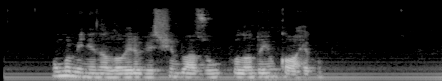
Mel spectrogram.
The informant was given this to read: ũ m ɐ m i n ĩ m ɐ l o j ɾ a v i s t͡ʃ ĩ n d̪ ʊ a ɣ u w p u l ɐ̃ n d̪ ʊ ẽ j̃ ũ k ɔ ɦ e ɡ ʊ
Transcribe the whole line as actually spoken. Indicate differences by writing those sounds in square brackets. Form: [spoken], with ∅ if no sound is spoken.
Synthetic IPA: ũ m ɐ m i n ĩ [n] ɐ l o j ɾ [ɐ] v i s t͡ʃ ĩ n d̪ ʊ a [z] u w p u l ɐ̃ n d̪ ʊ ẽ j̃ ũ k ɔ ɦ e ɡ ʊ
